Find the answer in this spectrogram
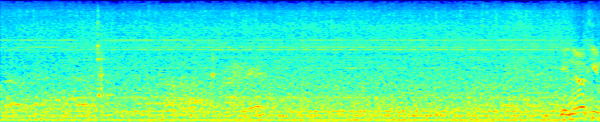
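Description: Steady hum and whir of kitchen ventilation running in the background. A light click about a second in comes as metal tongs set food onto a plate.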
